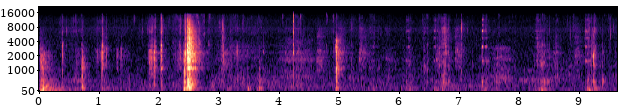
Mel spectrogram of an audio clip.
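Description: Slime being worked by hand in a glass bowl while borax water is squeezed in from a plastic bottle: scattered sticky squishes and clicks, with a sharp knock about two and a half seconds in and a smaller one near five seconds.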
